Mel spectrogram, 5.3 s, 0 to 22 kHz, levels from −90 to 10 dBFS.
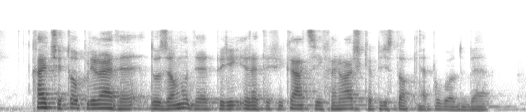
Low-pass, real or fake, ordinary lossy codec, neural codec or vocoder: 7.2 kHz; fake; none; codec, 16 kHz, 2 kbps, X-Codec, HuBERT features, trained on general audio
